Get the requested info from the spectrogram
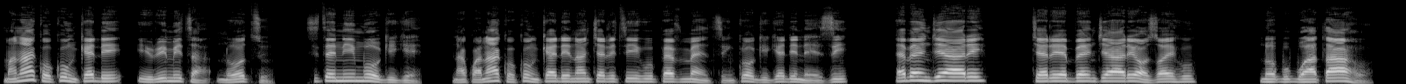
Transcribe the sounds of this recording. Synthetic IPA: ma˨na˦kʊ˨kʊ˦ŋ̩˨ke˦dɪ˦i˨ɾi˦mi˦ta̰˨no˨o˦tṵ˨ | si˦te˦ni˦m˦o˨ɡi˨ɡḛ˨ | na˨kʷa˨na˦kʊ˨kʊ˦ŋ̩˨ke˦dɪ˦na˨n̩˦t͡ʃe˦ɾɪ˦ti˦ɦu˦pe˦vme˨n̩˨tŋ̩˨ko˦˨ɡi˨ɡe˨dɪ˨ne˨zi˦ | e˦be˦n̩˦d͡ʒɪ˦a˦ɾɪ˦ | t͡ʃe˦ɾɪ˦e˦be˦n̩˦d͡ʒɪ˦a˦ɾɪ˦ɔ˨zɔ˦ɪ˦ɦʊ˦ | no˨k͡pu˨k͡pu˨a˨ta˦a˦ɦʊ̰˨

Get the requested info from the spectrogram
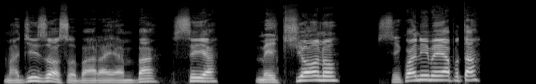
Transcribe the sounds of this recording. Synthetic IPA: ma̰˨d͡ʒi˦˨s̬ɔ˨sʊ˨ba̰˨ɾa̰˨ja˨m̩˨ba˦sɪ˦ja˦ | me˨t͡ʃi˦ɔ˦nʊ˦ | sɪ˨kʷa˦ni˦me˦ja˦pʊ˨ta˦

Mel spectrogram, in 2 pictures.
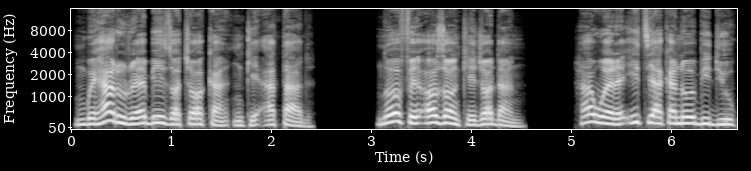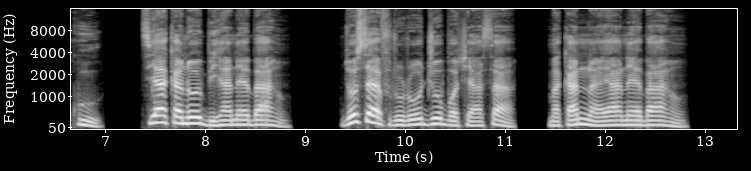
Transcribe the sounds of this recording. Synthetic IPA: ŋ͡m̩˨ɡ͡be˨ɦa˦ɾu˨ɾu˨e˦bɪ˦zɔ˨t͡ʃɔ˦ka˨ŋ̩˨ke˨ʔa˦ta˨d | no˦fe˨ɔ˦zɔ˦ŋ̩˨ke˨d͡ʒɔ˦da̰˨n̩˨ | ha˦we˨ɾe˨i˦ti˦a˦ka˦no˦bi˦di˨u˦kʷu˦˨ | ti˦a˦ka˦no˦bi˨ɦa˦ne˦ba˦ɦʊ̰˨ | d͡ʒo˦se˦fɾu˨ɾʊ˨˦ʊ˦d͡ʒʊ˦bɔ˨t͡ʃɪ˨a˨sa˦˨ | ma˨ka˨n̩˦na˨ja˦ne˦ba˦ɦʊ̰˨

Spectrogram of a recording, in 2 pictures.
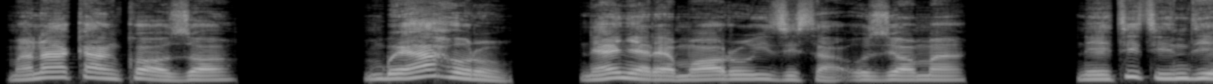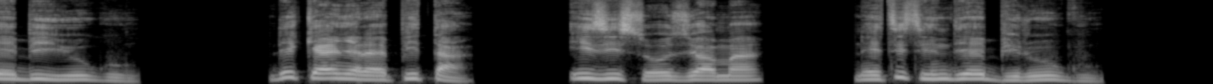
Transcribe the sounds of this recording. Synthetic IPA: ma˨na˦ka˦ŋ̩˨kɔ˦˨zɔ˦ | ŋ͡m̩˨ɡ͡be˨ɦa˦ɦʊ˨ɾʊ̰˨ | ne˨e˦ɲe˨ɾe˨m̩˨ɔ˦ɾʊ˦i˦zi˨sa̰˨ʔo˦zi˦ɔ˦ma˦ | ne˨ti˦ti˨n̩˦dɪ˦e˦bi˦ju˦ɡʷṵ˨ | dɪ˦ke˦ɲe˨ɾe˨pi˦ta̰˨ | i˦zi˦so˦zi˦ɔ˦ma˦ | ne˨ti˦ti˨n̩˦dɪ˦e˦bi˨ɾu˦ɡʷṵ˨

